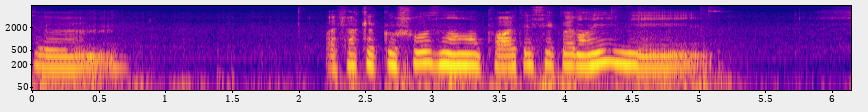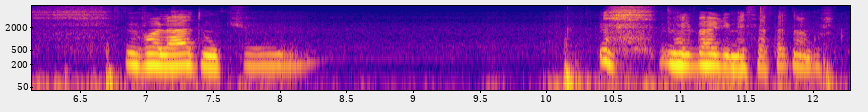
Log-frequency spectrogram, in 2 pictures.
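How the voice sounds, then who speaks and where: A woman's voice: mid-range voice, steady tone, slow pace, long pauses, darkish tone, muffled recording. A woman from France chatting casually in a vlog, rambling with many fillers and cooing baby talk to her dogs between remarks. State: sleepy and hot. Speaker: vlogger.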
